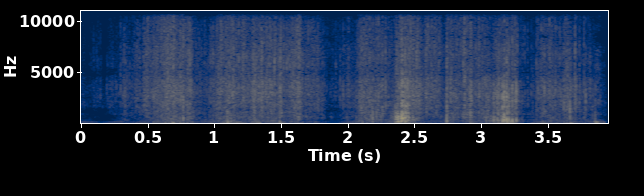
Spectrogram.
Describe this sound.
plastic ruffling2
noise, ruffle, plastic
